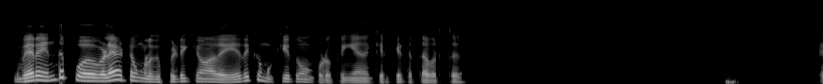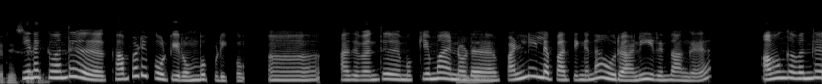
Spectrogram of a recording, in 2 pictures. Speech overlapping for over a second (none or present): none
